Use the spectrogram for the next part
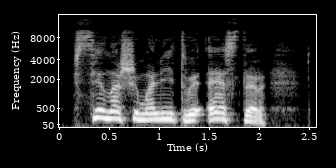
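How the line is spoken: Laughing. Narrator (Russian): засмеялась миссис Белдербосс

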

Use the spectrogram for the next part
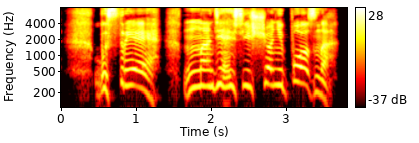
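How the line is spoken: Shouting. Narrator (Russian): закричал Хуянь Юнь

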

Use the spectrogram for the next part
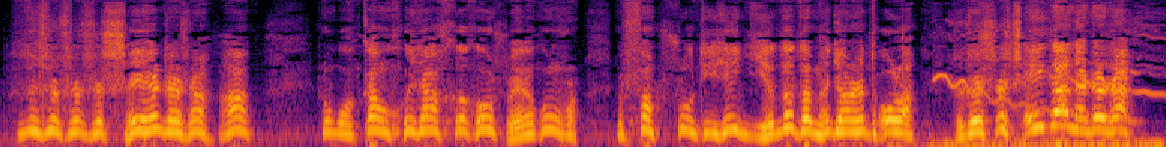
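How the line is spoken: Old man muttering to himself. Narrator (Chinese): 这老大爷自言自语的嘟囔道

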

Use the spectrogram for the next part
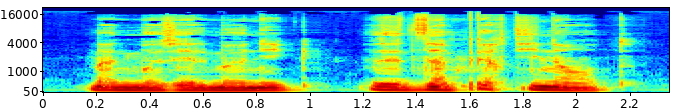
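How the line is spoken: Plain. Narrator (French): dit M

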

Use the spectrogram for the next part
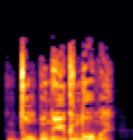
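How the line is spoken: Sulky sigh. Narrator (Russian): вздохнула надувшая губки Вика

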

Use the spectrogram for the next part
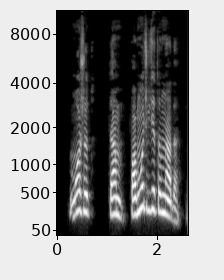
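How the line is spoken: Hesitant, reluctant question. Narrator (Russian): неуверенно, явно надеясь на отрицательный ответ, спросил подносчик Журавлев

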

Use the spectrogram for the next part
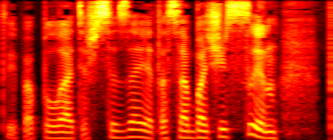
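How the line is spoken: Strongman through gritted teeth. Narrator (Russian): процедил силач

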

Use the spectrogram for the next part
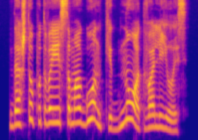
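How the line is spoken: Shouted, female voice. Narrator (Russian): прокричали в ответ женским

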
